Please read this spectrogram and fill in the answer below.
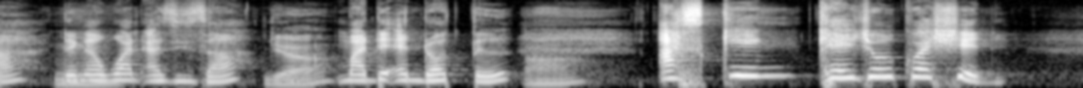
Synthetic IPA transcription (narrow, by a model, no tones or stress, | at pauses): adəŋãnwanazizamadəɛ̃ndɔt̪ə | ʔaskĩŋkɛd͡ʒuəlkwɛst͡ʃɔ̃n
